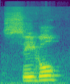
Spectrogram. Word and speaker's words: Seagal: The one that still makes me laugh is Seagal's surname is actually pronounced Seagull.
